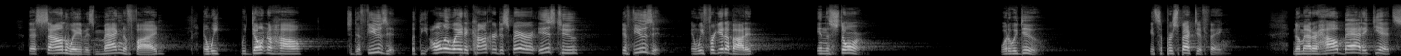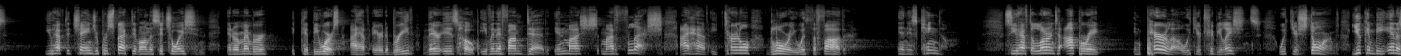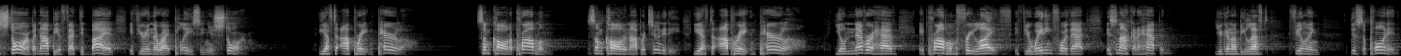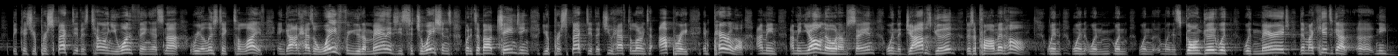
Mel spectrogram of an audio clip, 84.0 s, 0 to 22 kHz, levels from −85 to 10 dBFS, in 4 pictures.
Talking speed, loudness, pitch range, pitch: 175 wpm, -20 LUFS, 175-220 Hz, 190 Hz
